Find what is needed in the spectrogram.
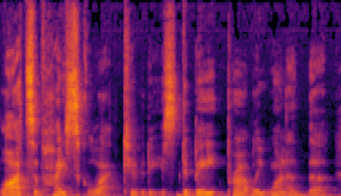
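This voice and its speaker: With an Upper Midwest accent, a woman talks at a fairly slow pace and a fairly low pitch. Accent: Upper Midwest American. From western South Dakota (Hot Springs, Lead). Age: 70s. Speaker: former state cabinet official. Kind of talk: oral history interview.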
